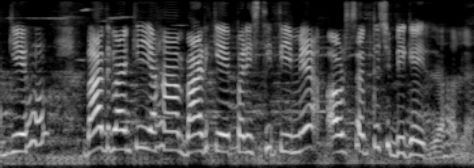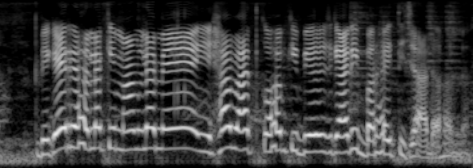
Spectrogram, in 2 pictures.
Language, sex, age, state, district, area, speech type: Maithili, female, 30-45, Bihar, Muzaffarpur, rural, spontaneous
